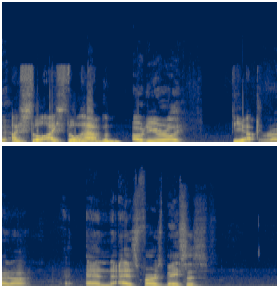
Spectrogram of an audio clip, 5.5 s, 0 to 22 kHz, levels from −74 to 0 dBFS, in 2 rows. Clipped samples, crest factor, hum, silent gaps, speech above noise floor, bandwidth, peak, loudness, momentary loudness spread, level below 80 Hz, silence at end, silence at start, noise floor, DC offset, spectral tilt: under 0.1%; 14 dB; none; none; 33 dB; 17.5 kHz; -6 dBFS; -19 LUFS; 9 LU; -56 dBFS; 0.7 s; 0 s; -52 dBFS; under 0.1%; -5.5 dB/octave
